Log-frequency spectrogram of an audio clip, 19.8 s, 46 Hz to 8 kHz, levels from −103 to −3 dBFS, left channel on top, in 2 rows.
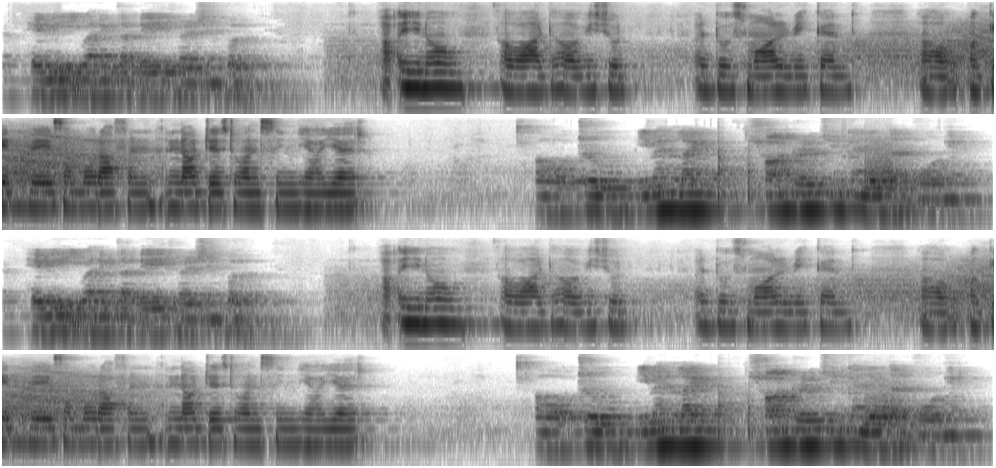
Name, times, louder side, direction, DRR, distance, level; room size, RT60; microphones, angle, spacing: voice 1, 0.2-2.5 15.1-17.1 17.4-19.4, equal, 20° right, 4.1 m, -30 dB
sound 1, 3.2-3.9 4.6-5.5 5.9-11.6 14.0-14.1 14.4-14.6 15.4-15.5 17.1-17.9 18.6-18.9, left 3 dB, 60° left, 1.4 m, -40 dB
voice 2, 3.8-6.3 6.9-13.6, left 4 dB, 40° left, 0.3 m, -29 dB
23.5 x 9.2 x 2.9 m
head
